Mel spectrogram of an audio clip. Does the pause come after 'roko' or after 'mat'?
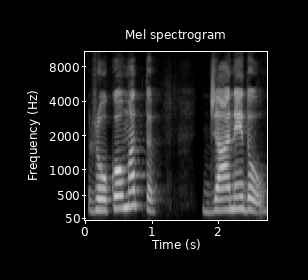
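after mat. There is a pause after the second word. Do not stop him; let him go. "एक लिख सकते हैं रोको मत"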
